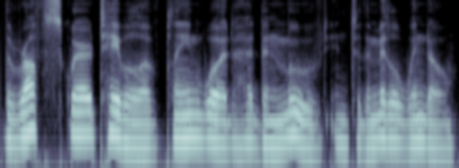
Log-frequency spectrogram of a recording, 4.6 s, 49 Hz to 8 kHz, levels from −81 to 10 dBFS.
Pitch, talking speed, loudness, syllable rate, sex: 110 Hz, 185 wpm, -17 LUFS, 4.4 syllables/s, male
